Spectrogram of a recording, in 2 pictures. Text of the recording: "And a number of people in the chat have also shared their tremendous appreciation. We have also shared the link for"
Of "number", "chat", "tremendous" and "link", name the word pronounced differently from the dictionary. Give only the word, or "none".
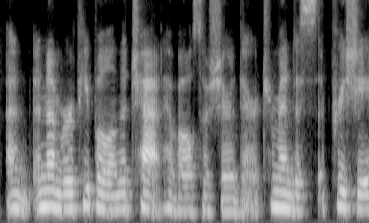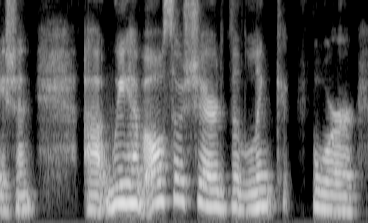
none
